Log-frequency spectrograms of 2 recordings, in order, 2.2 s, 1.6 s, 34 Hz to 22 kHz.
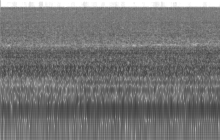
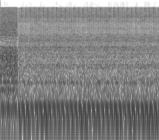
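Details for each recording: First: Petrol engine at 100,618 miles idling during PCV valve and valve cover replacement; steady idle with a constant airy hiss over the low engine hum, a vacuum leak hiss. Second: 2012 Chevrolet Sonic, 100,618 miles, right after replacing a leaking valve cover and PCV assembly: smooth, quiet, even idle with a steady low hum and no ticks, hiss or stumble.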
